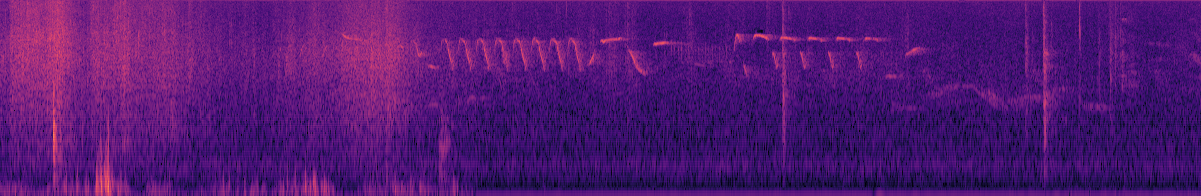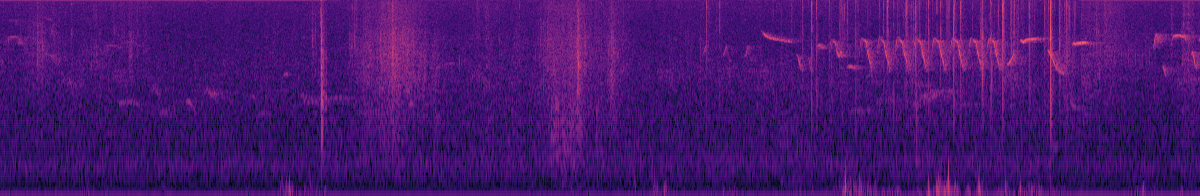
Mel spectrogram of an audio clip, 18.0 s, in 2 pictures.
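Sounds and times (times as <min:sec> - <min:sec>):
songbirds trilling and chirping: 0:01.5 - 0:18.0
sharp snaps: 0:07.7 - 0:08.4, 0:14.2 - 0:17.3.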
